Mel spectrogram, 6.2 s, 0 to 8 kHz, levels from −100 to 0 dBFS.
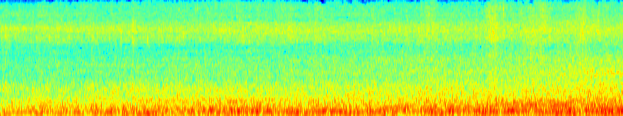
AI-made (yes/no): no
